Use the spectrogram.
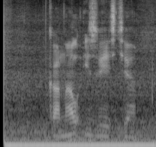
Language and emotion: Russian, neutral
